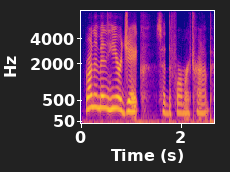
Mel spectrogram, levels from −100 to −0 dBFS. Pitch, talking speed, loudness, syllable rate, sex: 245 Hz, 205 wpm, -18 LUFS, 5.0 syllables/s, female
